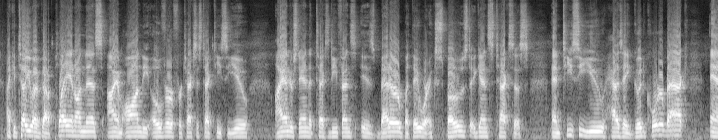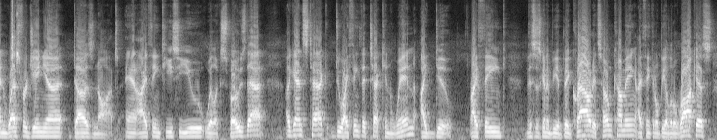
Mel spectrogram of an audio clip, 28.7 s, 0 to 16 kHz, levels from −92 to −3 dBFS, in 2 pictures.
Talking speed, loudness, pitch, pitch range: 170 wpm, -8 LUFS, 110 Hz, 100-120 Hz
